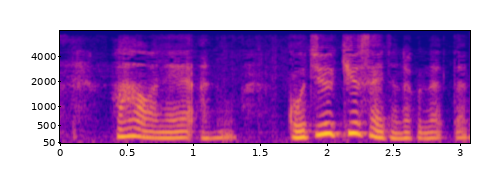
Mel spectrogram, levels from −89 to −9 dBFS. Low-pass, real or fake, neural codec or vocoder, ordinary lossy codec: 7.2 kHz; real; none; none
